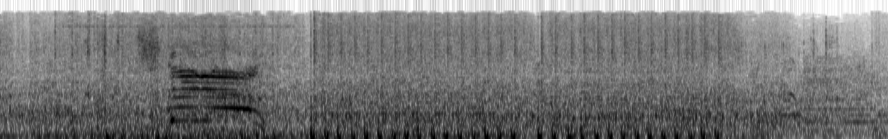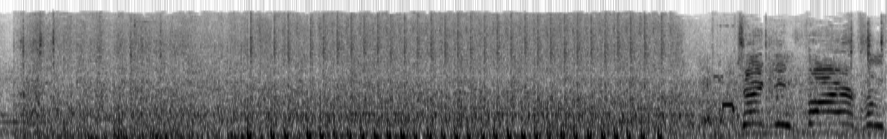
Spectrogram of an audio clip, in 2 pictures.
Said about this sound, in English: Taking fire from snipers on the overpass!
